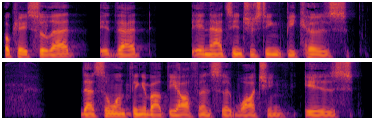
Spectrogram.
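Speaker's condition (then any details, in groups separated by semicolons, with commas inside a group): No condition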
